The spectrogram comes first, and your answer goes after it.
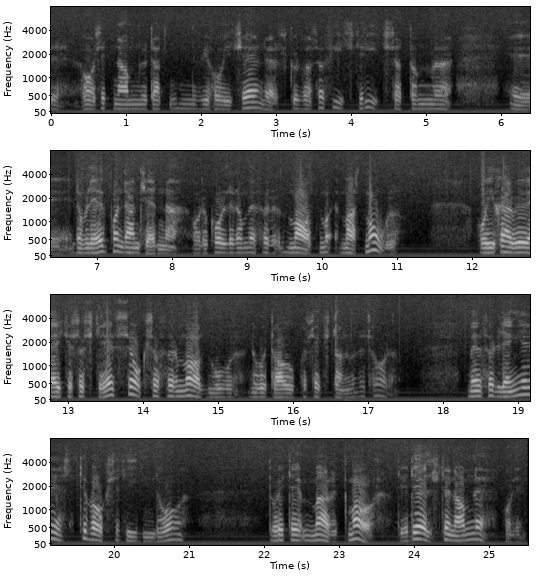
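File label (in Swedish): Mattmar Jämtland, dialekter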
